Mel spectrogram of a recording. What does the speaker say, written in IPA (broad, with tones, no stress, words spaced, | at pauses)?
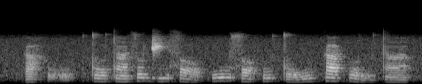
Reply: ka˧ho˨ | to˧tã˧so˦ d͡ʒi˦sɔ˦˨ | wu˦sɔ˧ hu˧ to˦ wu˦ka˦ ko˦˨ɾu˧tã˦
